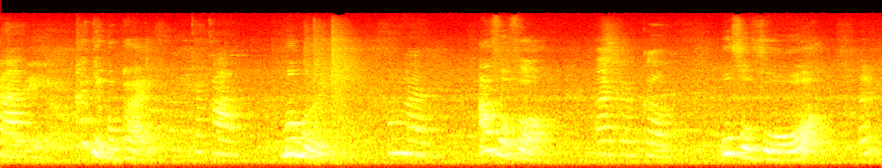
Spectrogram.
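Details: About three-year-old boy with severe bilateral sensorineural hearing loss found after failed newborn screening, wearing two hearing aids with weekly speech therapy; mostly single words, no long sentences; speech and language delay with hearing loss.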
